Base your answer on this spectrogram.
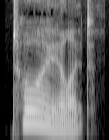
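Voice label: "toilet", English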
